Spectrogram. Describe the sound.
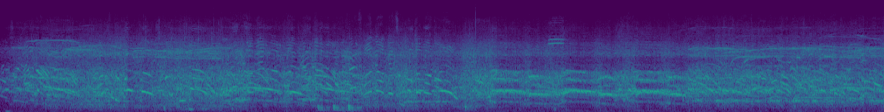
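A dense football stadium crowd roars and chants continuously, with many voices rising into drawn-out, hooting "uuu" monkey-like calls and jeering shouts layered over a constant loud hubbub: racist chants and assorted insults aimed at the player Vinicius during the match.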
